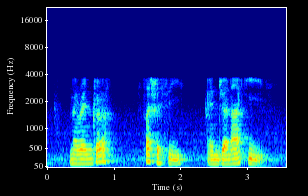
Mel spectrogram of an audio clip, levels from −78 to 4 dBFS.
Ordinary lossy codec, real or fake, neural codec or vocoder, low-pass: none; real; none; 3.6 kHz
